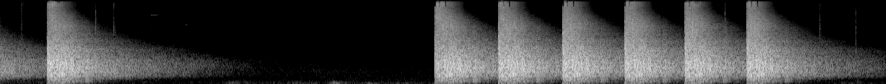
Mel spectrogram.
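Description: A Kimber KDS9C Rail double-stack 1911 pistol fires a single sharp shot with a long ringing decay, then after a pause five more shots come in a quick, evenly spaced string, loud and close outdoors.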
